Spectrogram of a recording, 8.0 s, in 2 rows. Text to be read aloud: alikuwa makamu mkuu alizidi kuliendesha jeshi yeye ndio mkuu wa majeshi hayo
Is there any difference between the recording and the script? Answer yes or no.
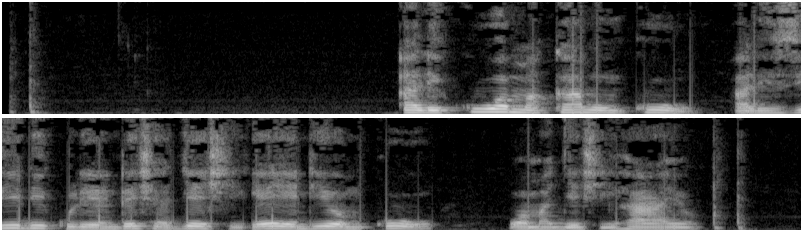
no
